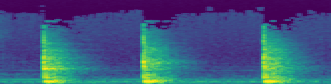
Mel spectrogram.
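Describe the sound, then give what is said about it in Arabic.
Knocking on a door: three single heavy thuds spaced about a second apart, each with a short decaying resonance, alone with no voices. “وفجأة سمعوا طرقا على الباب.”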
